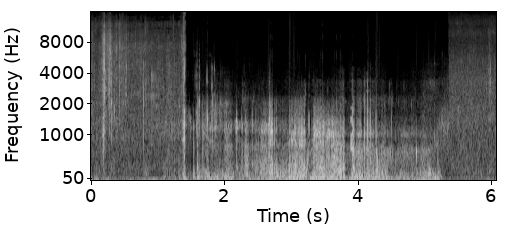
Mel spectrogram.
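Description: Stream water sloshing and splashing around a hand as a small brook trout is let go into the creek, with a few sharp knocks. From about a second and a half in the sound turns muffled and louder, a heavy rumbling slosh, then falls away to a quieter stream hiss near the end.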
